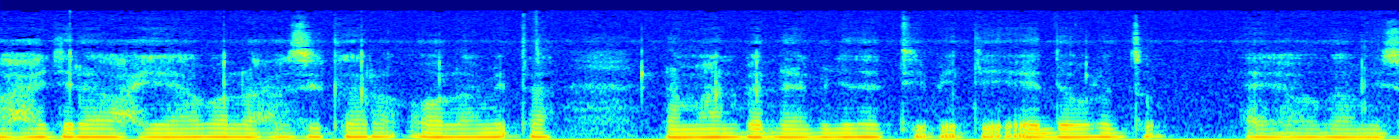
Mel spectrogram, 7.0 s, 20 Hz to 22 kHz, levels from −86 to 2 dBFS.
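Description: Speech, and nothing is technically wrong with it.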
